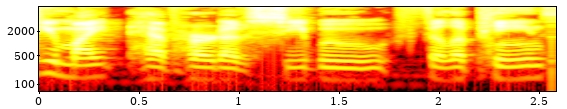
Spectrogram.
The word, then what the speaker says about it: Cebu: in New York so some of you might have heard of Cebu Philippines it's actually it's pronounced Cebu that's how the locals pronounce it and this is actually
